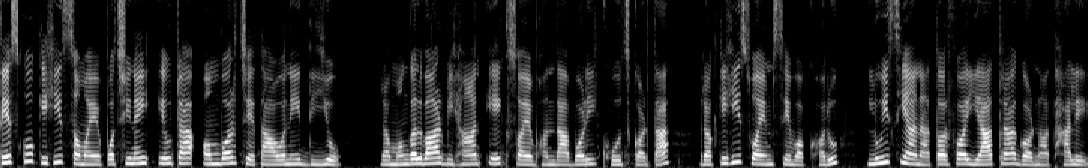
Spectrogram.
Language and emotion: Nepali, neutral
